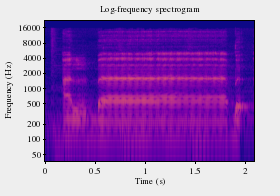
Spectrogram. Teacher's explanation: karena ba terakhir diwakafkan maka qalqalah kubra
